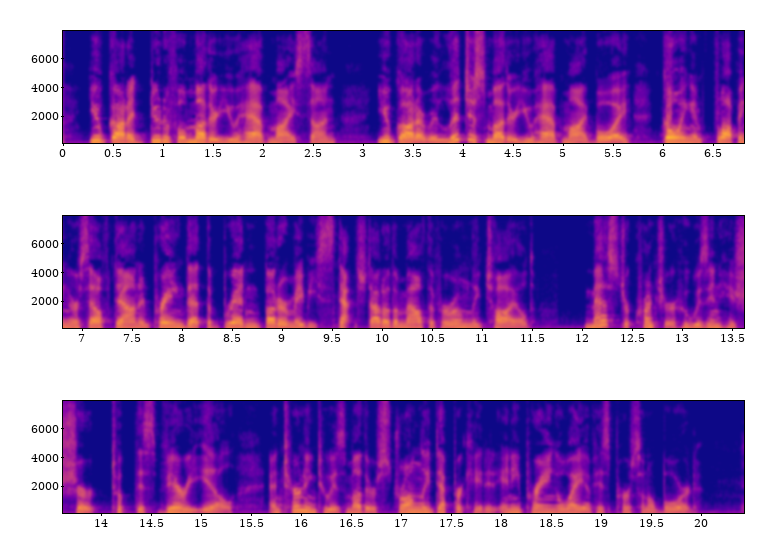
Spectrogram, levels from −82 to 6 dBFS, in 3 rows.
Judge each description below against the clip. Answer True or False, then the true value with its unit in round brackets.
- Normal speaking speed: True (195 wpm)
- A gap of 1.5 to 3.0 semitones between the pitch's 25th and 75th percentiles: False (4.5 semitones)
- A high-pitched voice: True (200 Hz)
